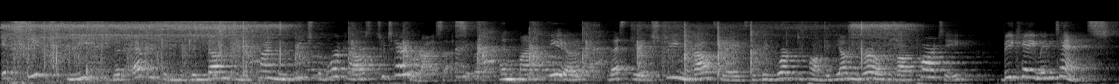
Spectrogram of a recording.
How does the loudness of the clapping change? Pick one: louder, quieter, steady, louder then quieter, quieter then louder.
louder.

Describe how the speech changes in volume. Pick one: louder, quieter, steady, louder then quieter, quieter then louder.
steady.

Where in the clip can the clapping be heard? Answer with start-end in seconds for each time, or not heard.
0.6-7.9.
